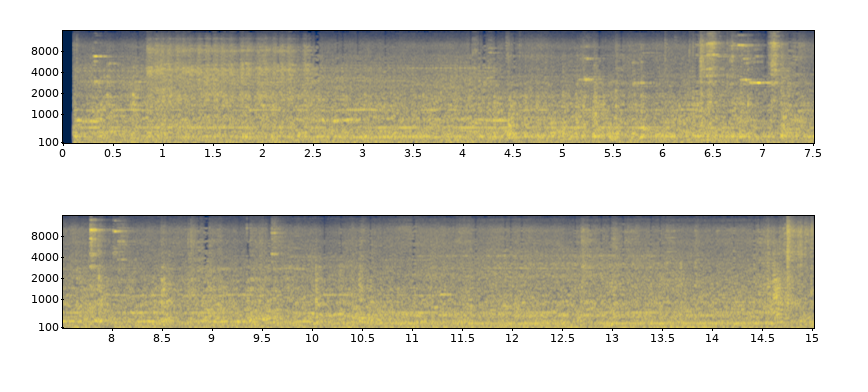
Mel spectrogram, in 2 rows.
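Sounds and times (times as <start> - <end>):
excavator engine running: 0.1 - 15.0
high metal squeals: 6.6 - 7.2.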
